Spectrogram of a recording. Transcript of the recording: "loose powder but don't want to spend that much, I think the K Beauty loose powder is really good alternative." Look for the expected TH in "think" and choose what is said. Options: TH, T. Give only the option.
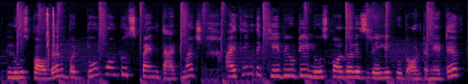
T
